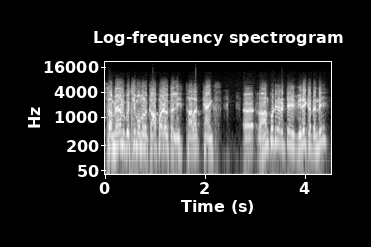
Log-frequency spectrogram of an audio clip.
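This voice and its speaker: A man's voice: high-pitched, quick pace. An actor playing a polite young man who grows exasperated while searching for someone. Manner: polite but exasperated, shouts to be heard by the deaf man. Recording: dull lo-fi film soundtrack.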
